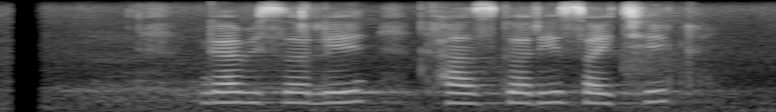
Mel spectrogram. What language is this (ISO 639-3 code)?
nep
